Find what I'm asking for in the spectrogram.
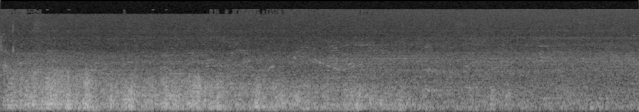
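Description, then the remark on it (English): A collage of thunder recorded during thunderstorms: deep, sustained thunder rolls and rumbles continuously, loud at first and easing slightly toward the end, with no voices present. “This is a thunder collage that I recorded some time ago.”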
